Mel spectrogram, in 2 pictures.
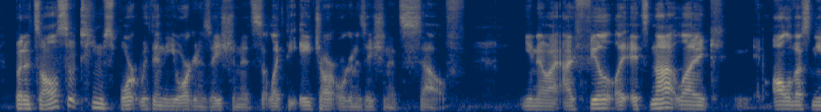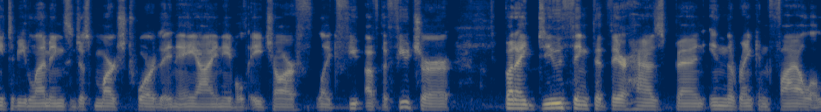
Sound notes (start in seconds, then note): none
